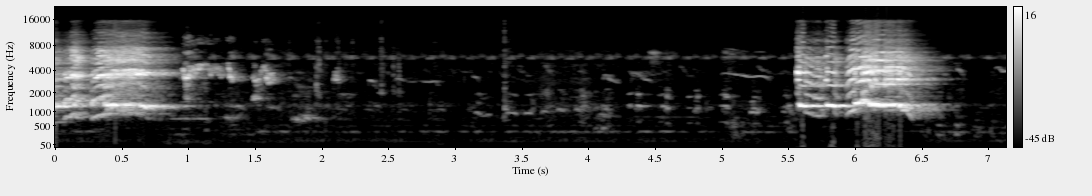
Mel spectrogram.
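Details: Javan green junglefowl male crowing twice, a loud rasping burst opening the recording and another about five seconds later, separated by quiet background chirping of small birds.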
